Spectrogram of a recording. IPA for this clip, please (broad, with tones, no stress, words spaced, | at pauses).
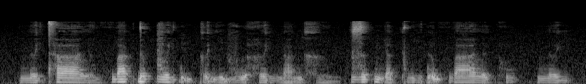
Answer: nə˨˦jt̪ʰaː˧lə̤˨˩w hwa˦˥k̚ɗə˦˥p̚və˧jɗḭ˧˥ kə̰˧˨jlḭ˧˨vṵ˧˨ə̯hə˧j ŋa˨˦ŋ xə̤˨˩w | zə˦˥p̚ɲa˨˩t̚kwi˧ ɗə̰˧˨whwaː˧lə˨˩t̚hu˦˥k̚ | nə˧j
